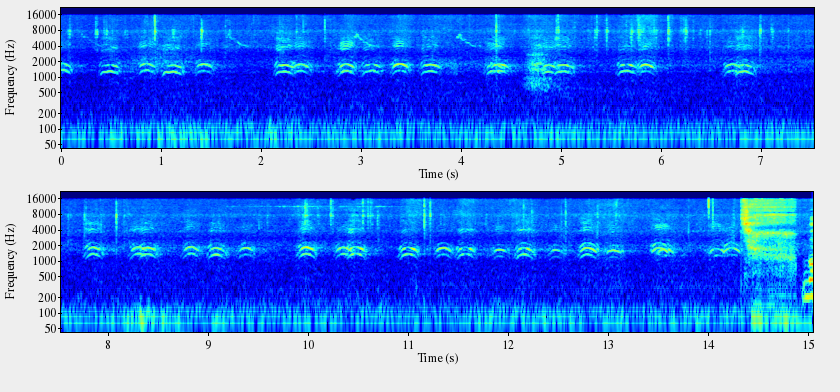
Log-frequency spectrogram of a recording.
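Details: A flock of crows under a persimmon tree on a cold day while cats eat: repeated short arched caws in rapid runs of three to five, overlapping from several birds, over low steady background rumble and a loud knock at the end.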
